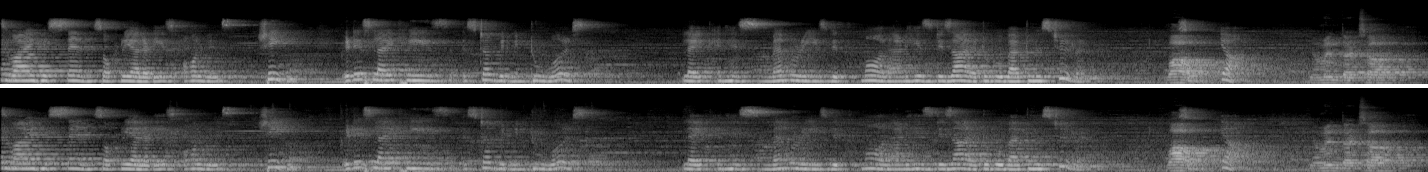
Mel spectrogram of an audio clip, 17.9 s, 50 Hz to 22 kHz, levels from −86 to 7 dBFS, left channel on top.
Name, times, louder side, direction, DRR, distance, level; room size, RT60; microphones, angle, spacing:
voice 1, 0.0-2.8 3.2-3.7 4.3-5.5 5.8-7.3 8.5-10.5 10.8-13.6 14.7-15.5, left 2 dB, 40° left, 2 dB, 0.3 m, -27 dB
sound 1, 2.0-16.4, right 1 dB, 35° right, 0.8 m, -45 dB
voice 2, 13.9-15.0 16.0-17.7, equal, 10° left, -2 dB, 0.9 m, -31 dB
9.0 x 3.6 x 6.7 m, 2.8 s
head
